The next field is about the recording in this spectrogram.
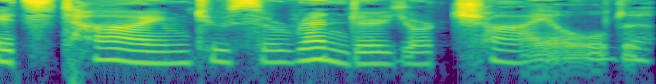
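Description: In a put-on character voice, a woman at medium pitch speaks at a very slow pace with hissing over a quiet background. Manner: hissing, menacing.

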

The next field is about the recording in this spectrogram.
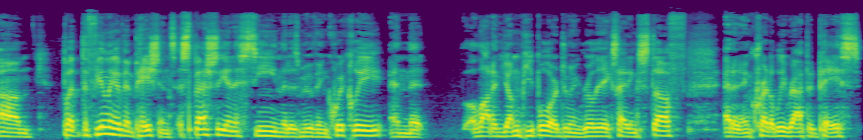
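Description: A man's unremarkable speaking voice at medium pitch, ordinary pitch variation and a fairly quick pace. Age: 40s. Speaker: pop music critic and musician. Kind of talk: casual chat.

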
